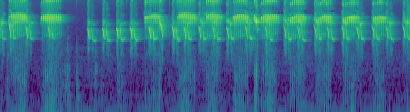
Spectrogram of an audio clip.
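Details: Hand-fed young finch chicks after a week of hand feeding, begging with loud, harsh, high chirps that rise and fall, given in quick bursts of about two per second with short pauses between them.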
